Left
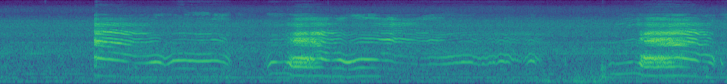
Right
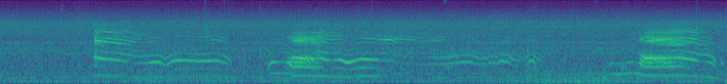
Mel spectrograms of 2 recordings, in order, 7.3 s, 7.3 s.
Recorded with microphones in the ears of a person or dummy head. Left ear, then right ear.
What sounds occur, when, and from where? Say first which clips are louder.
0.9 s a baby crying: left 10 dB; 85° left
